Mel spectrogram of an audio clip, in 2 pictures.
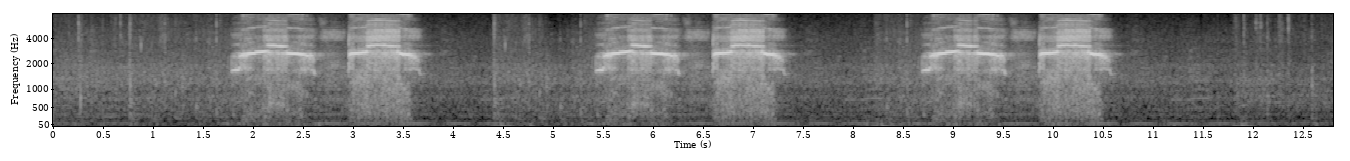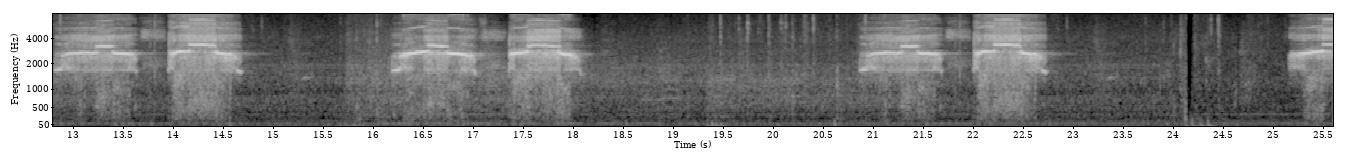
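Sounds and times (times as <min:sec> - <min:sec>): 
blue duck giving breathy high whistled calls: 0:01.8 - 0:03.8, 0:05.4 - 0:07.4, 0:08.7 - 0:10.6, 0:12.8 - 0:14.8, 0:16.2 - 0:18.2, 0:20.9 - 0:22.8, 0:25.2 - 0:25.5.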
